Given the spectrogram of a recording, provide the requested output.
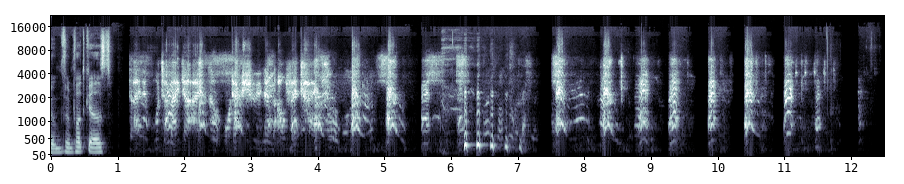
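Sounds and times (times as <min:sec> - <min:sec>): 
speech: 0:00.0 - 0:01.8, 0:03.9 - 0:07.1
dog barking on an airplane: 0:02.2 - 0:03.0, 0:03.8 - 0:05.9, 0:07.5 - 0:12.2
laughter: 0:05.7 - 0:07.2.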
